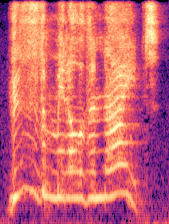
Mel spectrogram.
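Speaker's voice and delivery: high, hammed-up teacher outburst; acting teacher. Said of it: "the acting teacher who being like".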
